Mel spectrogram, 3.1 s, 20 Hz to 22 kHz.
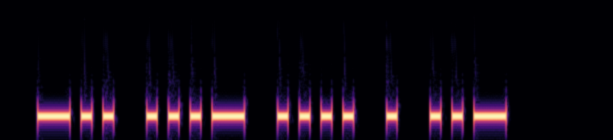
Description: Morse code, heard as a keyed tone, about 22 wpm, 700 Hz. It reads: DVHEU
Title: Five Challenging Letter-Number Combinations 22wpm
